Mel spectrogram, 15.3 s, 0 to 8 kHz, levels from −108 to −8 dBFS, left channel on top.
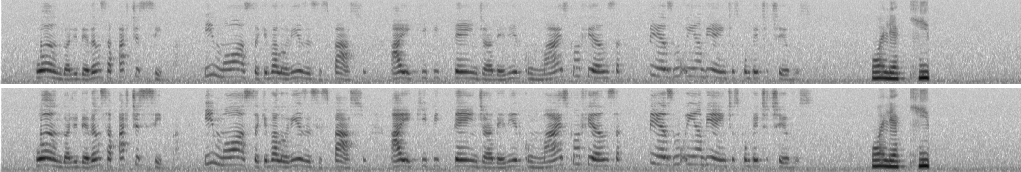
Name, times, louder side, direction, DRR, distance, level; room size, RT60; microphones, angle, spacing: voice 1, 0.5-2.5 3.1-5.4 5.9-9.3 9.7-12.1, right 3 dB, 70° right, 3.7 m, -37 dB
voice 2, 13.1-13.9, right 1 dB, 20° right, 0.6 m, -22 dB
head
